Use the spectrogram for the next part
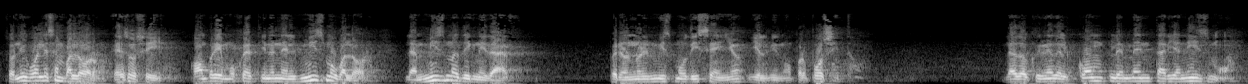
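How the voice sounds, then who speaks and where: A man preaches a Sunday sermon at a middle pitch. He keeps posing questions to the congregation and answering them himself. His voice carries a long reverb from a church hall. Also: animated, moderate pace, darkish tone, slight background noise. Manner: conversational, asks rhetorical questions and answers them; acts out household scenes with humor. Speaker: pastor.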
